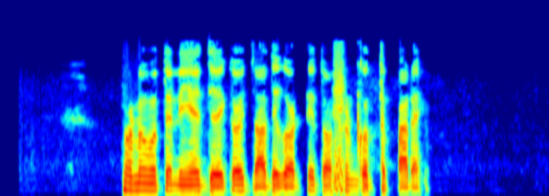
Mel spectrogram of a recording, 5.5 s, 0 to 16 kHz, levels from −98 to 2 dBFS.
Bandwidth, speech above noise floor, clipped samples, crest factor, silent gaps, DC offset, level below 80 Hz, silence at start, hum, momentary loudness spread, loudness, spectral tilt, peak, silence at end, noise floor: 7.2 kHz; 67 dB; under 0.1%; 16 dB; none; under 0.1%; -54 dBFS; 1.25 s; none; 5 LU; -16 LUFS; -7.5 dB/octave; -2 dBFS; 1.3 s; -82 dBFS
